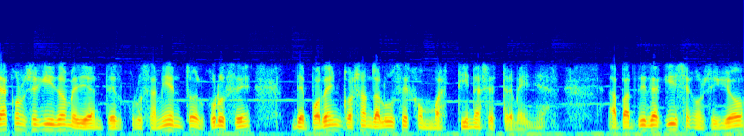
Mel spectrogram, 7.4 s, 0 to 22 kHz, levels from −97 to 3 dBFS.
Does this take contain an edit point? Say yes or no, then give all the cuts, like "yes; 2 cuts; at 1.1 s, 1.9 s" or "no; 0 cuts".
no; 0 cuts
